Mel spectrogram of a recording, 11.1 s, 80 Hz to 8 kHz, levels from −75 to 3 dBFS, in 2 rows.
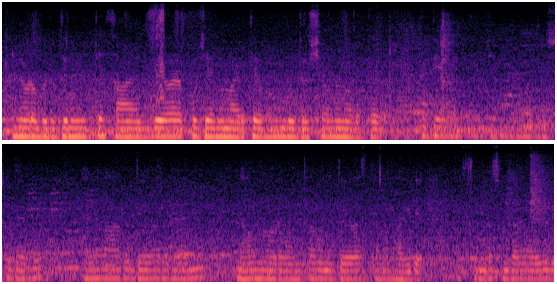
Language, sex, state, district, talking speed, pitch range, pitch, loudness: Kannada, female, Karnataka, Raichur, 115 wpm, 130-135 Hz, 130 Hz, -24 LUFS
